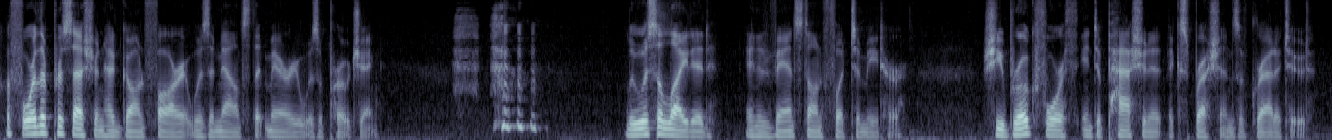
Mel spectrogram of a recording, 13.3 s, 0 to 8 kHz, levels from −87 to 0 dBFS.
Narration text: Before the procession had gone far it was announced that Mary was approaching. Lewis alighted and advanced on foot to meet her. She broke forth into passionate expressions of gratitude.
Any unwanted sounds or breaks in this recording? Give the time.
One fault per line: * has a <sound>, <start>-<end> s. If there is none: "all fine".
* has a laugh, 4.5-5.5 s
